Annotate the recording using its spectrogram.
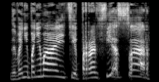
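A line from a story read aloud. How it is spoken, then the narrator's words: Shrieking. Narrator (Russian): визжал Малфой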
